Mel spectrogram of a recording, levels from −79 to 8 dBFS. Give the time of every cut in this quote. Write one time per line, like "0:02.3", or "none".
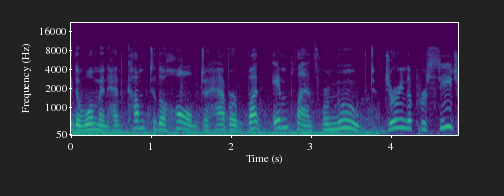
none

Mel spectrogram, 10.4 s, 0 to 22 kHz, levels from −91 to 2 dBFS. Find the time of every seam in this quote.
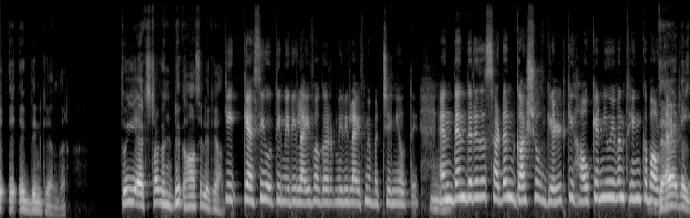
0:03.3

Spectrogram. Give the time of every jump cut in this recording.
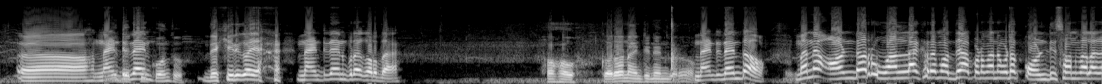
none

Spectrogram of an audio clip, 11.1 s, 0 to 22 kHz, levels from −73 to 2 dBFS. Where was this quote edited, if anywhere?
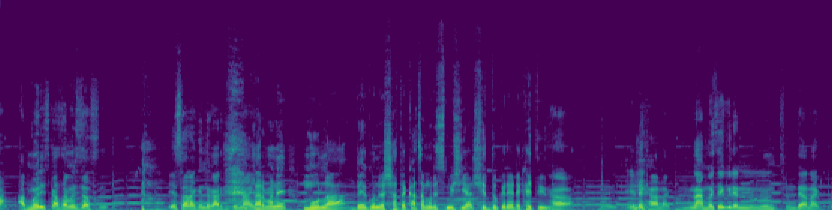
none

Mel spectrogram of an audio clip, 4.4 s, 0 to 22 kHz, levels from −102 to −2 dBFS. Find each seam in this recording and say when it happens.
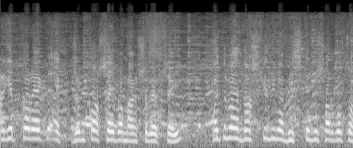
none

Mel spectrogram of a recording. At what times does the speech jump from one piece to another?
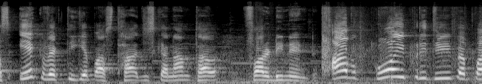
0:03.1

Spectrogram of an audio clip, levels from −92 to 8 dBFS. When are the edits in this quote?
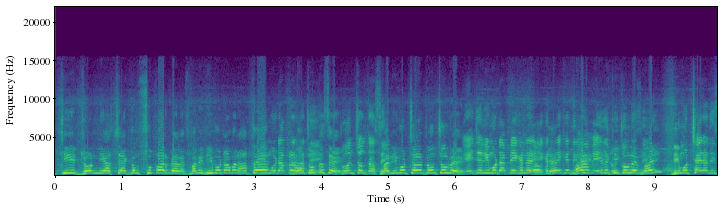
none

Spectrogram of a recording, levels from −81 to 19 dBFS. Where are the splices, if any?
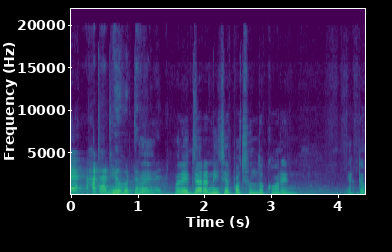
0:01.4

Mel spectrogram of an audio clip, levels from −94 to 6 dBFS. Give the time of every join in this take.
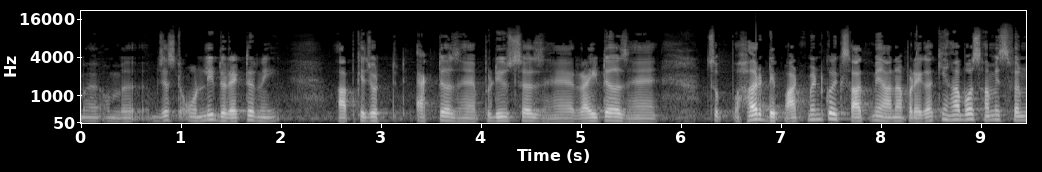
none

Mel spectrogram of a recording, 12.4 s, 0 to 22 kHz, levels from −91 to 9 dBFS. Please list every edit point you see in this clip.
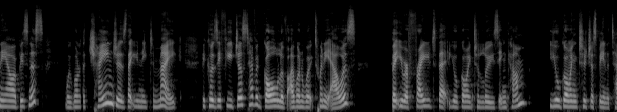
0:01.4

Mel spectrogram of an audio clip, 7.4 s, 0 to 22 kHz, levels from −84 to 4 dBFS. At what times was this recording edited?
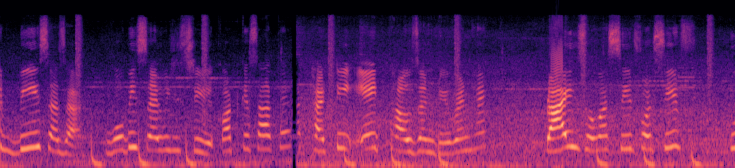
0:03.0

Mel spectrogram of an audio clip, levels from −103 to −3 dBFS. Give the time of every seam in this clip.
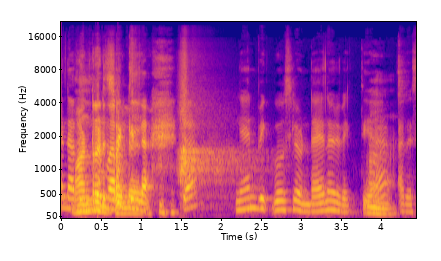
0:01.6

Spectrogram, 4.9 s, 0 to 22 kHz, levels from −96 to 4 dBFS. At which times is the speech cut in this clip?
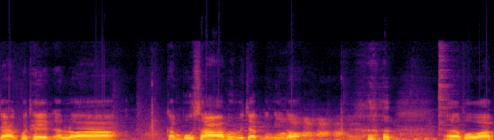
none

